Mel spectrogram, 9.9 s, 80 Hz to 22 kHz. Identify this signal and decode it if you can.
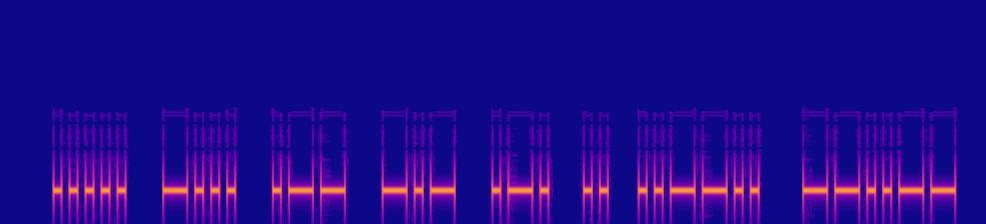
Morse code, heard as a keyed tone, about 15 wpm, spaced as for 12 wpm, 600 Hz. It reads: 5BWKRI?,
